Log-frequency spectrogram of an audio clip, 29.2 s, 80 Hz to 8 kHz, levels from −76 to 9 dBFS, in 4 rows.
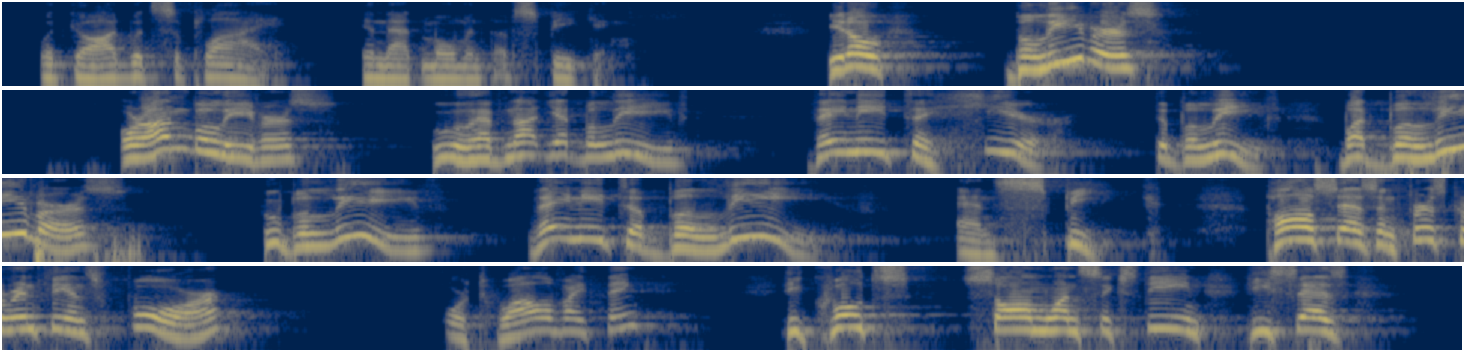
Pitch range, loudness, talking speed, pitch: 185-265 Hz, -20 LUFS, 105 wpm, 225 Hz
